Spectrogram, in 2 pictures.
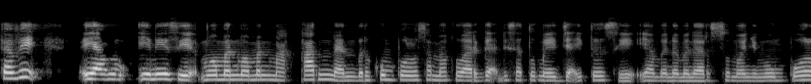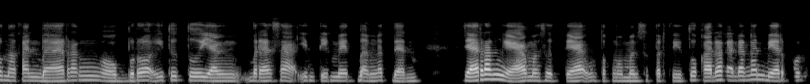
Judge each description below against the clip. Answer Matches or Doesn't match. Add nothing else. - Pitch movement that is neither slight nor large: Matches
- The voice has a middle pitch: Matches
